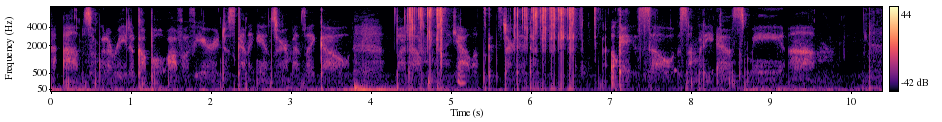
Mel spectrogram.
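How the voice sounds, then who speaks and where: A woman whispers at a moderate pace, with big swings in loudness. Noticeable background noise is present. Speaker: ASMR creator. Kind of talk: ASMR get-to-know-me talk to camera. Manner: whispered, soft-spoken.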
